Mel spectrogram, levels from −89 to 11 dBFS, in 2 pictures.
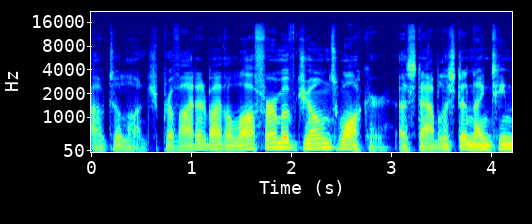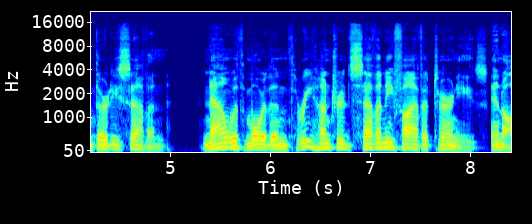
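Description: From 0.2 s to 1.78 s the speech and the background noise beneath it swell together, growing about 6 dB louder over roughly a second and a half. That is automatic gain rising: the gain control judged the input too quiet and gradually raised its gain.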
